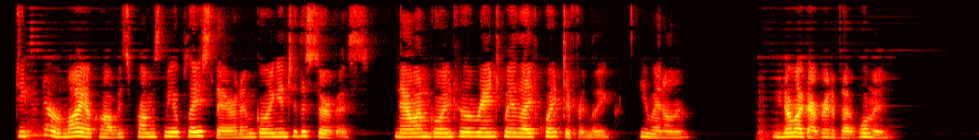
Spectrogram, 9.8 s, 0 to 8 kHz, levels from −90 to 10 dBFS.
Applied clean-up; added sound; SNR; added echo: neural mask model DeepFilterNet 3.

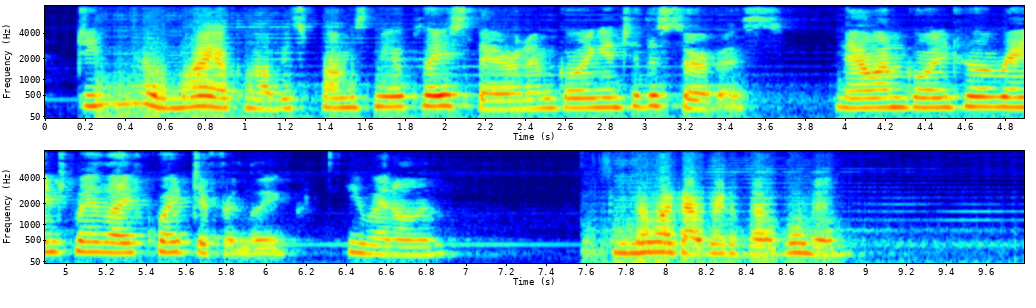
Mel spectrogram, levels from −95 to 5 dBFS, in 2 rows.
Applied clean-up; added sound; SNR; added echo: neural separator model SepFormer DNS4.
